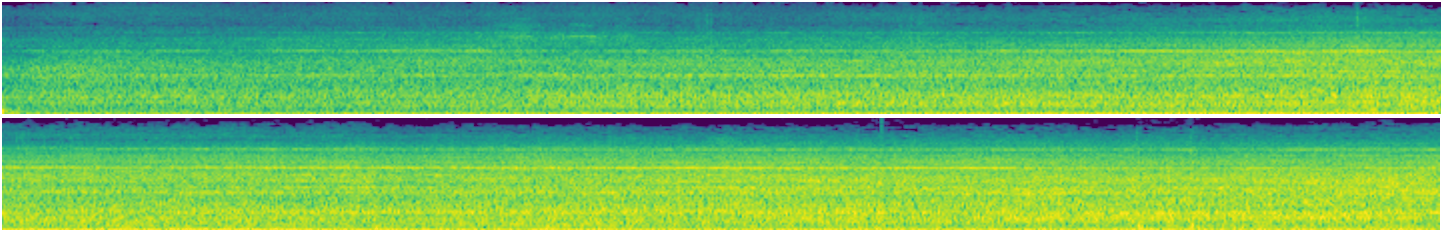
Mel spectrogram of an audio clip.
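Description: A train passing on the line. The rumble grows louder over the first several seconds and then holds steady, with a few steady high whining tones running through it.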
